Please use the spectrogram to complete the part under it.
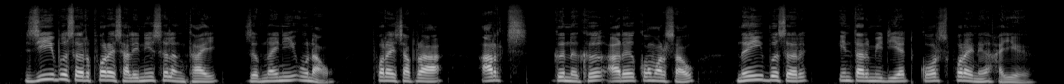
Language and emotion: Bodo, neutral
